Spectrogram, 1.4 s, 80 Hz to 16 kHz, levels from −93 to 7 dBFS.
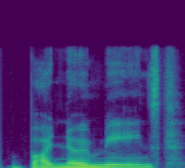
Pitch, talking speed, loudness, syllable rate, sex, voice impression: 200 Hz, 130 wpm, -15 LUFS, 2.8 syllables/s, female, feminine, slightly young, soft, fluent, slightly raspy, cute, refreshing, calm, elegant, kind, modest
